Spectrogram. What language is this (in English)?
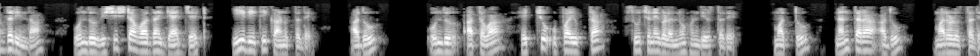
Kannada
